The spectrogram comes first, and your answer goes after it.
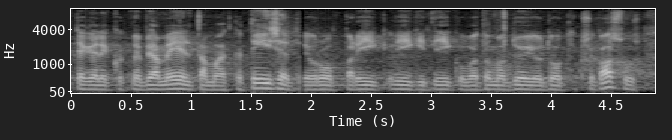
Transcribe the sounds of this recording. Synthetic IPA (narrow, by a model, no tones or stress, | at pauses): t̪e̞ɡe̞likˑult̪me̞peɑmee̞ːld̪ɑmɑe̞t̪̚kɑt̪e̞jse̞d̪̥e̞wɾo̞ːpːˑɑɾiriːɡ̥id̪̥liːɡ̥uvɑd̪̥o̞mɑt̪øːjuːt̪o̞ːt̪le̥ku̥sekɑsvus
